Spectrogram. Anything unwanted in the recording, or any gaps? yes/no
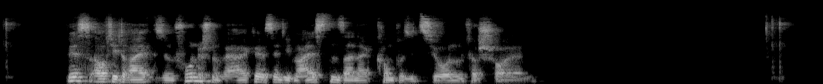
no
